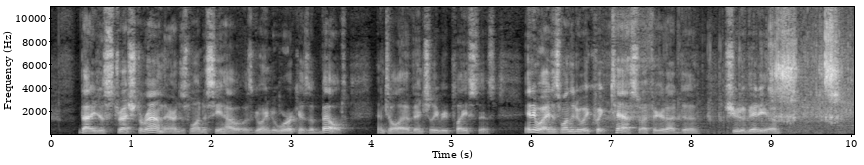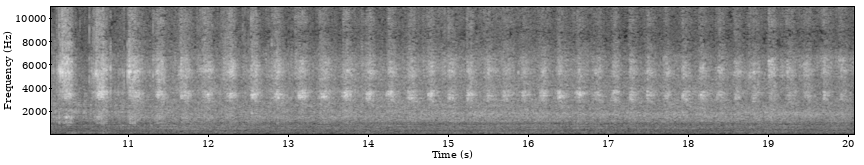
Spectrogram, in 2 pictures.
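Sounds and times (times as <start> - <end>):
toy locomotive running: 6.0 - 20.0
toy train tender chuffing: 6.1 - 20.0.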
